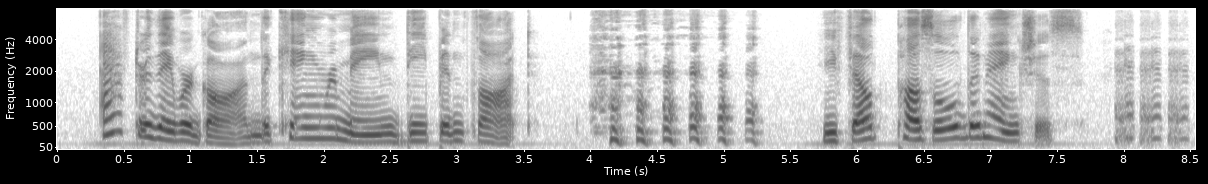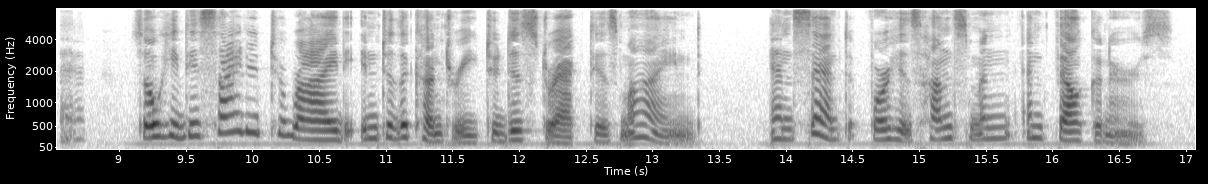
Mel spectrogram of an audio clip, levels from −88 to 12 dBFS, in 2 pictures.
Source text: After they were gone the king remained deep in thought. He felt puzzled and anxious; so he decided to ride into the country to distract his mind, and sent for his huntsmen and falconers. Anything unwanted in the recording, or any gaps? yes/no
yes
